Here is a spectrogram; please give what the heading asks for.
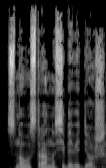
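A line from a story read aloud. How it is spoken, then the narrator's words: Sighing. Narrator (Russian): вздохнула Ната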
